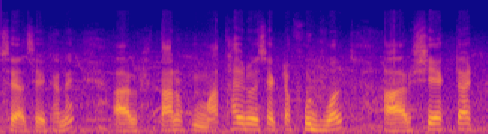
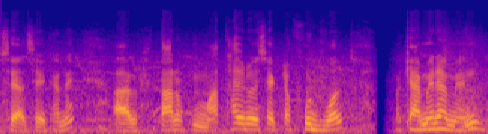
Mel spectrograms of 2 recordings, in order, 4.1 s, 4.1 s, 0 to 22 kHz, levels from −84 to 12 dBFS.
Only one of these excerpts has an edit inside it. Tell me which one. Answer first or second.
second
